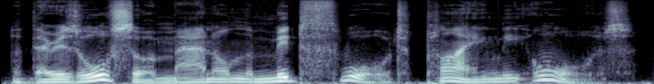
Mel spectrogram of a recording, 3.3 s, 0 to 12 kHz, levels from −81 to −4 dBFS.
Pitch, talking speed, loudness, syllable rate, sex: 110 Hz, 240 wpm, -18 LUFS, 4.8 syllables/s, male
